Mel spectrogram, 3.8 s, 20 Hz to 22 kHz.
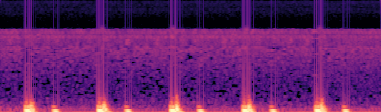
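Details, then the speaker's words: Systolic ejection sound from the aortic or pulmonic valve in a child: regular heartbeat near 83 a minute with a sharp, high-pitched early sound just after S1; loudest on expiration, heard with the stethoscope diaphragm. "the systolic ejection sound generated by the aortic or pulmonic valves is a frequent finding in children and is loudest during expiration the sound is high pitched and best heard with the diaphragm of the stethoscope"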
